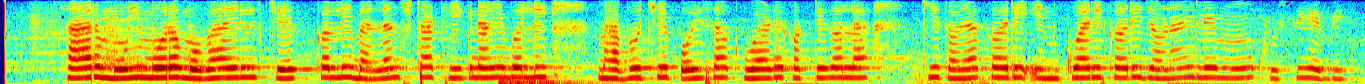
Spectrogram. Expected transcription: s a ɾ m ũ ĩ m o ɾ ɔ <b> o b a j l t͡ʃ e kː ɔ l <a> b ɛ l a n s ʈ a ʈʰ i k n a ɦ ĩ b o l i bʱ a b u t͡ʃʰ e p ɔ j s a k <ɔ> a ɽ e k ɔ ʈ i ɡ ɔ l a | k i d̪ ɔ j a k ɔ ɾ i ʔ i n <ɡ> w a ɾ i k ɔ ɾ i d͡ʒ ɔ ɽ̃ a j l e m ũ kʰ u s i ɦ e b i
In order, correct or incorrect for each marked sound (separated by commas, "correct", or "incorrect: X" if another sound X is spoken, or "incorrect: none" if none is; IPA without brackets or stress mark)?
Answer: incorrect: m, incorrect: i, incorrect: u, incorrect: k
